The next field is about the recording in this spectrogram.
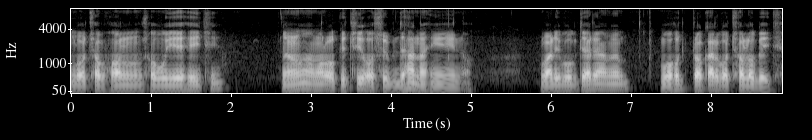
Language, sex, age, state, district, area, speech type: Odia, male, 45-60, Odisha, Mayurbhanj, rural, spontaneous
